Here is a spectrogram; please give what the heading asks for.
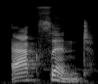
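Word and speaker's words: accent: সি এর পরে যখনই ই চলে আসবে তখন সেই সি এর উচ্চারণ হবে দন্ত স।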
